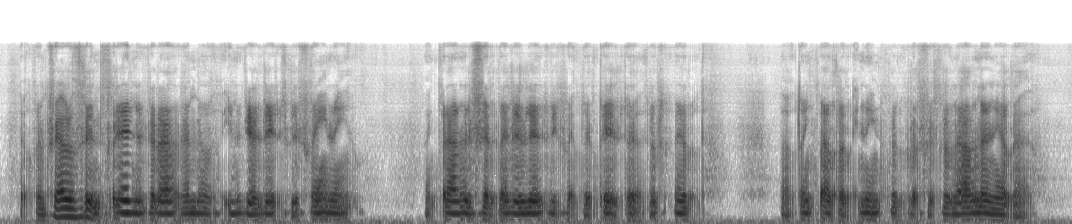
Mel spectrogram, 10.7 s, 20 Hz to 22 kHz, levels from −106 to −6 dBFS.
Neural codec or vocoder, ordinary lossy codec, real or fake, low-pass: autoencoder, 22.05 kHz, a latent of 192 numbers a frame, VITS, trained on many speakers; none; fake; 9.9 kHz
